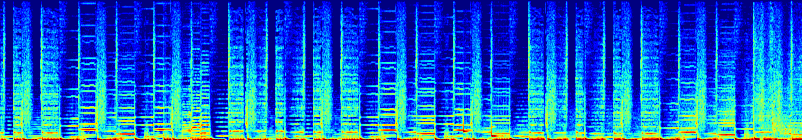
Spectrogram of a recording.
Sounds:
music
dubstep

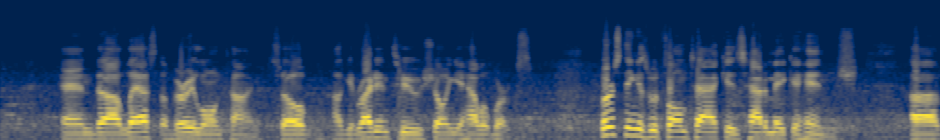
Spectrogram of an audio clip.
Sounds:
speech

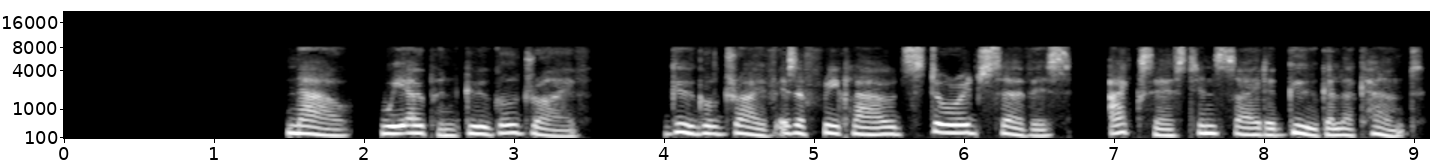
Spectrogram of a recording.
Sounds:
speech

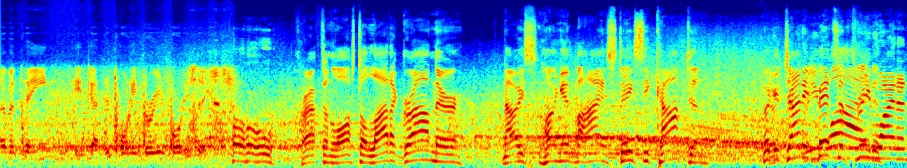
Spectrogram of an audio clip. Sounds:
speech
car
vehicle

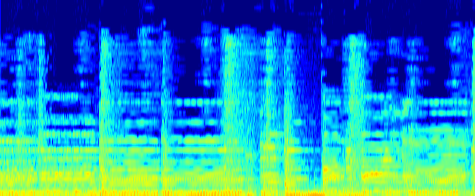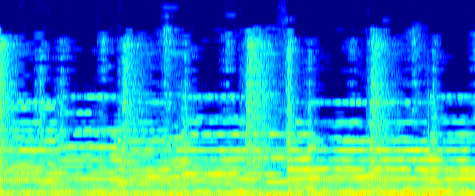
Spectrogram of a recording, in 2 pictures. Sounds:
hammond organ
organ
electric piano
music
piano
keyboard (musical)
musical instrument

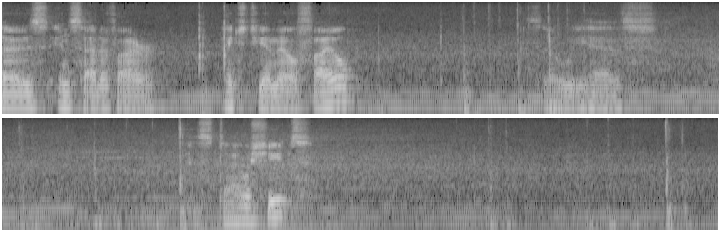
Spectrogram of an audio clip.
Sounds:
speech

